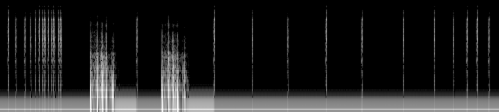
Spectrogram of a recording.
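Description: Short electronic menu clicks sound one after another at a steady pace.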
